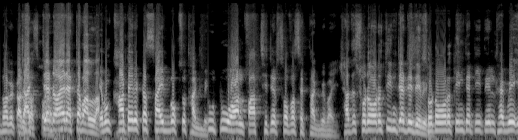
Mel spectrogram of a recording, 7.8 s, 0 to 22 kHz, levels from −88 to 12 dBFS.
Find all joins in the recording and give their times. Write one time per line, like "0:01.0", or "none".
0:01.5
0:03.1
